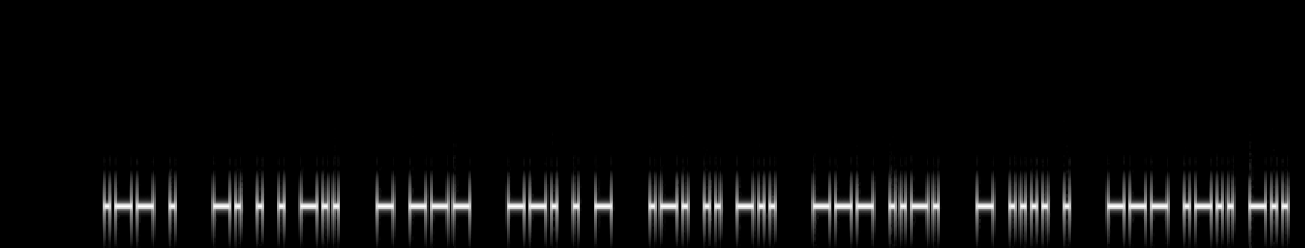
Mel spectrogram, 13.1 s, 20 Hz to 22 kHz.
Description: Morse code, heard as a keyed tone, about 22 wpm, 700 Hz. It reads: WE NEED TO GET RID OF THE OLD
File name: practice / 22wpm / Sentences with 4-Word Phrases - 22wpm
